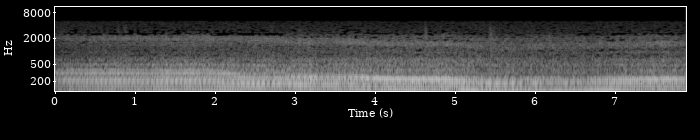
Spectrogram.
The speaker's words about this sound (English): I've got my car. We'll go for a drive. That way, conversation's private. Come on.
